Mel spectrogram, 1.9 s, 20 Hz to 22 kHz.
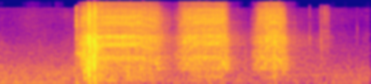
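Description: A ratchet working loose the 13mm bolts on the transmission pan of a 1994-2001 Dodge Ram 1500: three close, crisp clicking bursts, the first loudest, with no talk.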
